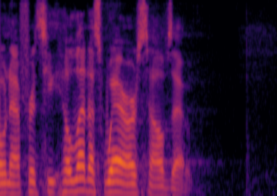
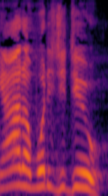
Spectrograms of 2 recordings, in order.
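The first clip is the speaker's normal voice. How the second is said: loud, higher accusing yell at Adam; imagined yelling; 6 semitones higher, 6 dB louder than usual. Retold or imitated. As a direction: bark the question like a stern judge.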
